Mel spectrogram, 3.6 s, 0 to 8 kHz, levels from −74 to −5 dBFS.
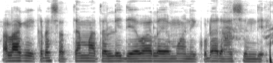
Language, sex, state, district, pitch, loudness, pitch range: Telugu, male, Andhra Pradesh, Sri Satya Sai, 115 Hz, -21 LUFS, 115-120 Hz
